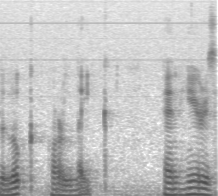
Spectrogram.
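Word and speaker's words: לא: The sound is L, like look or lake. And here is an example, Lo, Lo. We have a L, it has a vowel O with it, Lo. And Aleph, remember, is silent.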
